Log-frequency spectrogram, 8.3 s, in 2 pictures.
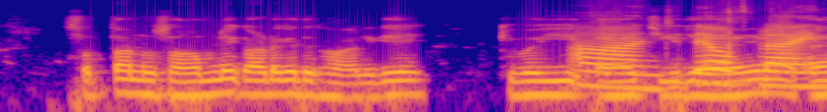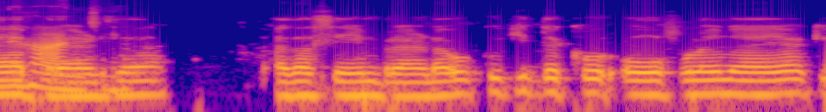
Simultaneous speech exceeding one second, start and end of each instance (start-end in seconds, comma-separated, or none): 2.9-4.8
